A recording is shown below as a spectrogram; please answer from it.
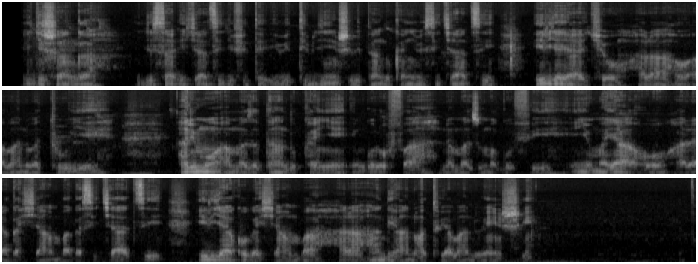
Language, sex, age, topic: Kinyarwanda, male, 25-35, government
